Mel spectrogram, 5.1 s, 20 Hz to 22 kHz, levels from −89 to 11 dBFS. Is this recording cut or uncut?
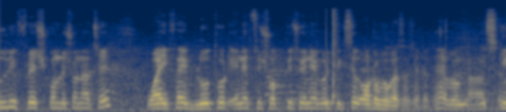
cut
